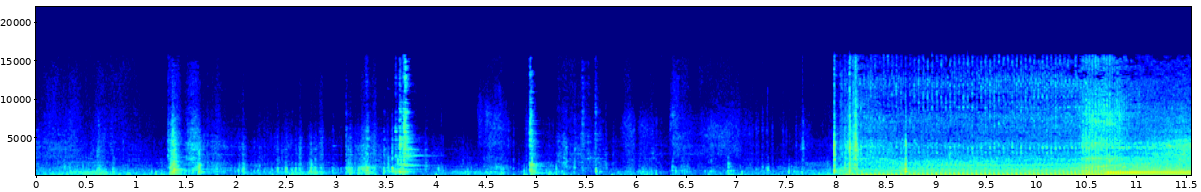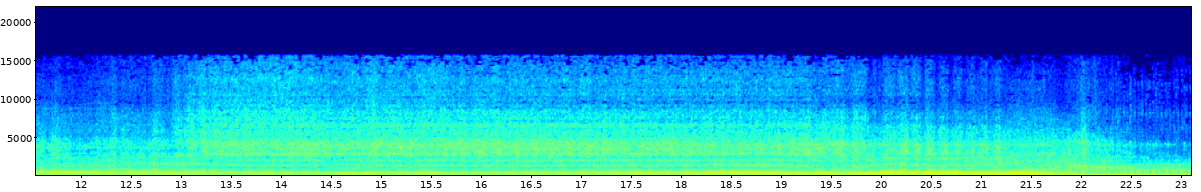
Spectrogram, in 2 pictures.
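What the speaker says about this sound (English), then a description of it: "we're going to drill a hole real quick, measure the ice" A motorized ice auger roars into life after quieter handling noises, then drills through early-season lake ice near Park Rapids, Minnesota, with a loud, steady whine that holds for about fifteen seconds before easing off.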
